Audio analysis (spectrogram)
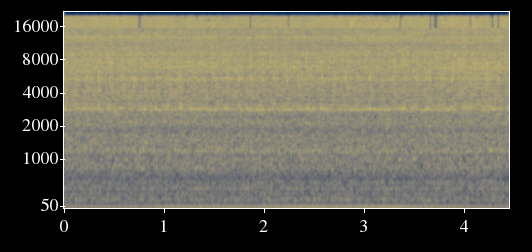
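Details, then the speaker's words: SU-carburetted car at idle while richening mixture from lean, lambda about 0.96 to 0.97: engine speed picks up and settles to a steady even idle with no misses or hunting; correct mixture found. "Okay, I'm adding fuel. You can hear the engine speeds picking up. Still fluctuating."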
